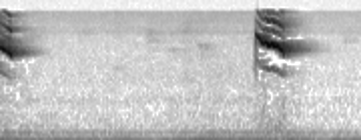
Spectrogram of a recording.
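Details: Male Oriental white-eye of the buxtoni form: two short, high, thin chirps sliding downward, about two seconds apart, over a faint low steady hum.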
